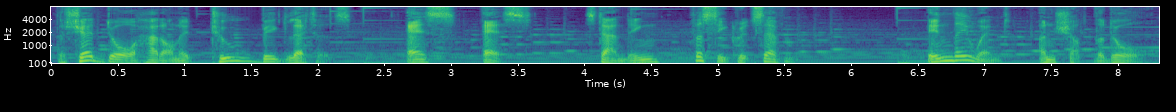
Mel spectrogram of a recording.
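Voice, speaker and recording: A male narrator tells a children's audiobook story in a lively, varied voice of medium pitch. Music plays behind him as he reads from the script. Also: unhurried.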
